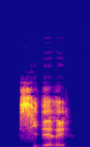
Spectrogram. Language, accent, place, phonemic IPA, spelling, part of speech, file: French, France, Lyon, /si.de.ʁe/, sidérer, verb, LL-Q150 (fra)-sidérer.wav
- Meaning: 1. to dumbfound, flummox 2. to consternate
